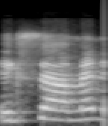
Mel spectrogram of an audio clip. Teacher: examen es grave porque se acentúa en la penúltima sílaba y tiene la terminación obligatoria de las graves, entonces no lleva tilde.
